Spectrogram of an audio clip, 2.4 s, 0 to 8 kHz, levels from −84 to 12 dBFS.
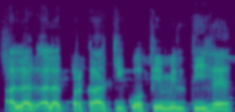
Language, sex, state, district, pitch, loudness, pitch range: Hindi, male, Bihar, Lakhisarai, 140 Hz, -14 LUFS, 130-145 Hz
